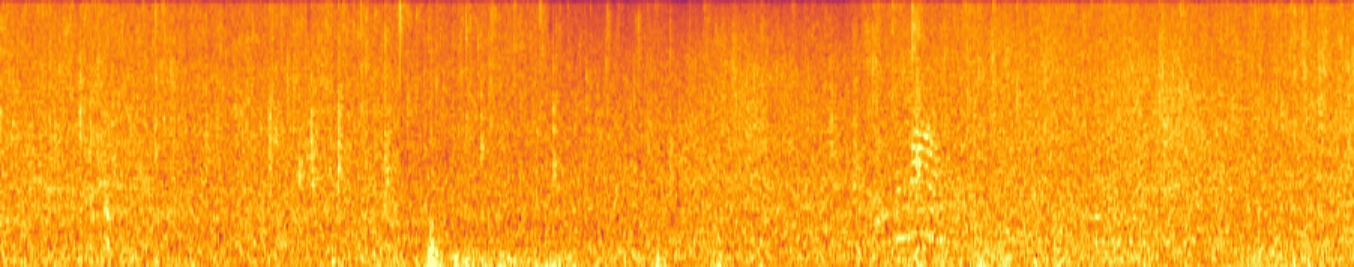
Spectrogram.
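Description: Heavy rain pouring down onto a wet paved street and trees, a dense, steady hiss of drops splashing on the pavement and puddles.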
